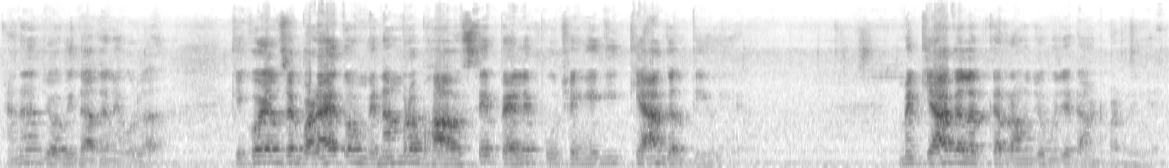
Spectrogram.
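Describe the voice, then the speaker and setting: A man's voice: mid-range voice, expressive, a little fast, fairly bright tone, a little hiss or hum. A man as a spiritual teacher giving a devotional discourse, explaining through everyday examples and checking that listeners follow. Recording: echoey room with faint ambience.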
